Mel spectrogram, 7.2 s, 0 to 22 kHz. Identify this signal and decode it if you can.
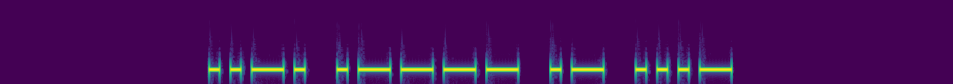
Morse code, heard as a keyed tone, about 15 wpm, 700 Hz. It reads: F1AV
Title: DXCC-100 Call Signs - 4 Characters - Repeated 3x - 15wpm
